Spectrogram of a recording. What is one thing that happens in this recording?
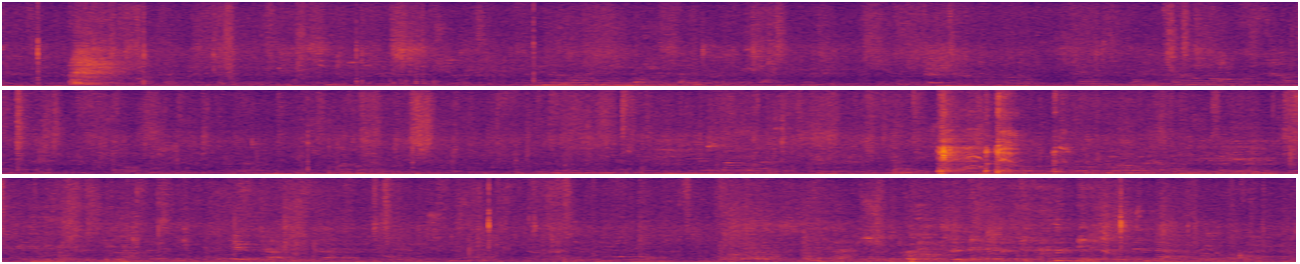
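Footsteps shuffle softly on a hard floor in a large echoing hall.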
